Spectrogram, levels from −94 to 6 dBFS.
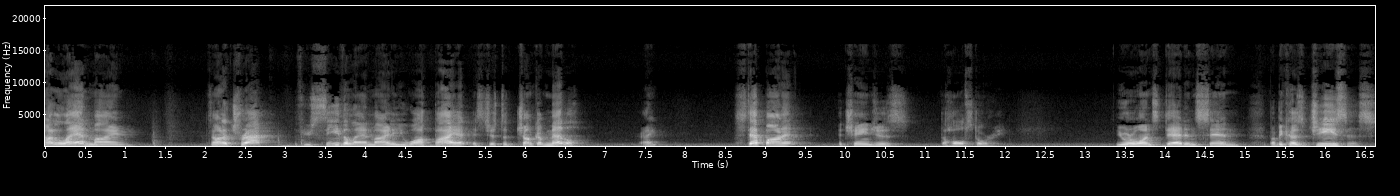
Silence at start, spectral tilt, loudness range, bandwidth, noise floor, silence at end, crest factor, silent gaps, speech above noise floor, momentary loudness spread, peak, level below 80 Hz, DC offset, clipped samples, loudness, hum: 0 s; -5 dB/octave; 7 LU; 10 kHz; -52 dBFS; 0 s; 20 dB; none; 34 dB; 19 LU; 0 dBFS; -60 dBFS; under 0.1%; under 0.1%; -18 LUFS; none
